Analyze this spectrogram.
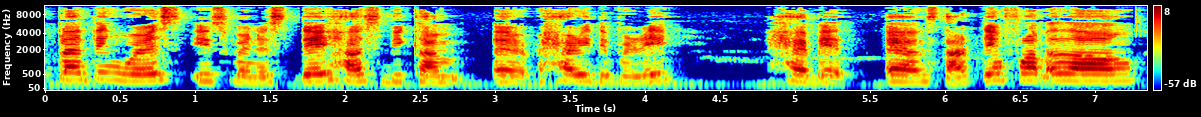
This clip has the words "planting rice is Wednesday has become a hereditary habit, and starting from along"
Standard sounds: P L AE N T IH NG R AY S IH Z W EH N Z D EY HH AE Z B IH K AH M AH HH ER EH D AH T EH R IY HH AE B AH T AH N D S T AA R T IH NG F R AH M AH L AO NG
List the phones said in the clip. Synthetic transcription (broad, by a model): P L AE N T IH NG W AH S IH S W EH N S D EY HH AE S B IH K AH M AH HH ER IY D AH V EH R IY HH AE B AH T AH N S T AA R T IH NG F R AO M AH L AO NG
